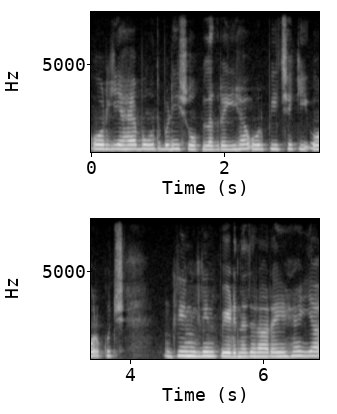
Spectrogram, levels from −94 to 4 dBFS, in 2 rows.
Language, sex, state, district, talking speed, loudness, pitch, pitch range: Hindi, female, Uttar Pradesh, Shamli, 185 wpm, -14 LUFS, 240 Hz, 230-245 Hz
